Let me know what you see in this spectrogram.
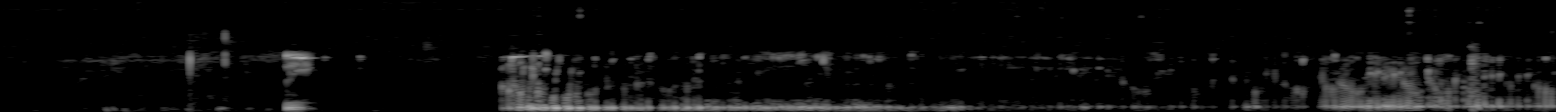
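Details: Stomach rumbling (borborygmi) from being half hungry, half gassy after eating too much: loud, low gurgling and growling rumbles with gassy bubbling.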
